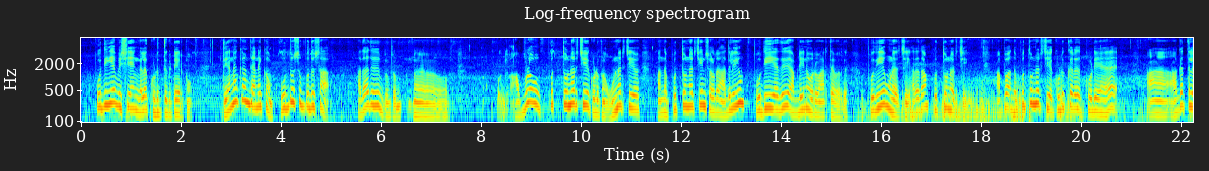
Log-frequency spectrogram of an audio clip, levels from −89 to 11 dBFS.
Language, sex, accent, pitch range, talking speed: Tamil, male, native, 145-205 Hz, 85 wpm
